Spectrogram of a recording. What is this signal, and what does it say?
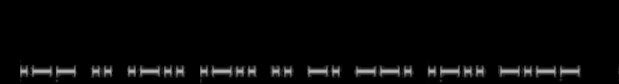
Morse code, heard as a keyed tone, about 20 wpm, 610 Hz. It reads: WILLINGLY
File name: 2011-04-mp3 / A SMALL TRANCEIVER 3 20WPM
